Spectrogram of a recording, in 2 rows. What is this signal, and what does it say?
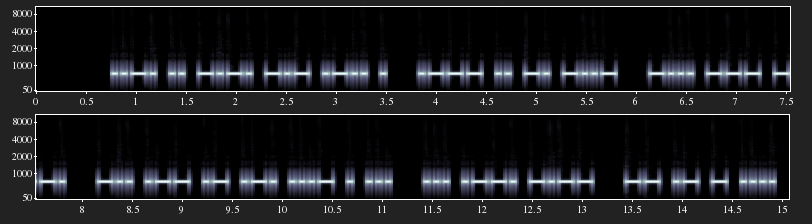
Morse code, heard as a keyed tone, about 25 wpm, 700 Hz. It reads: FICKLE JINX BOG DWARVES SPY MATH
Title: Pangram Challenge v2 - 25wpm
